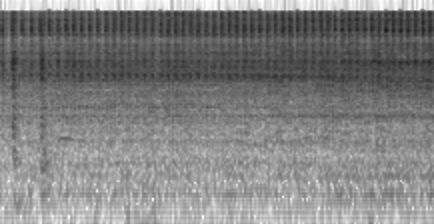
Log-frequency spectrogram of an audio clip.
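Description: Arihant sewing machine driven by a small electric motor, running steadily and stitching cloth, its needle going up and down in a fast, even rhythm.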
